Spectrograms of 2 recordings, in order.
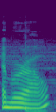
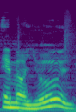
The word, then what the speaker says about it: Emeriaud: Please correct my pronunciation of your name and let let the listeners know where you work and then we'll get started with update on the case. Yes. So that's Earo. That was perfect.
